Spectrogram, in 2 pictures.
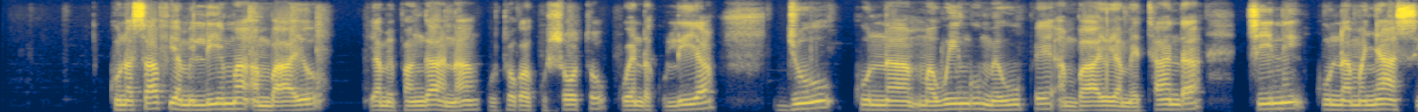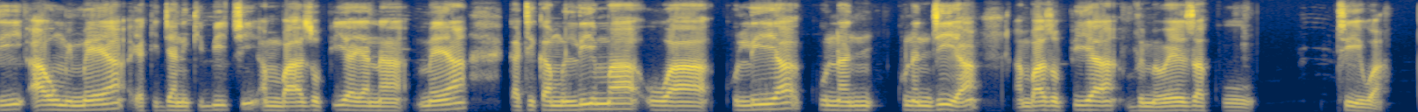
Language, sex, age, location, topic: Swahili, male, 25-35, Nairobi, health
